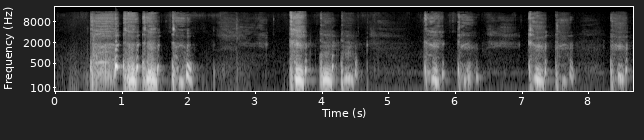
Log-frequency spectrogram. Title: Asthma cough, barking cough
